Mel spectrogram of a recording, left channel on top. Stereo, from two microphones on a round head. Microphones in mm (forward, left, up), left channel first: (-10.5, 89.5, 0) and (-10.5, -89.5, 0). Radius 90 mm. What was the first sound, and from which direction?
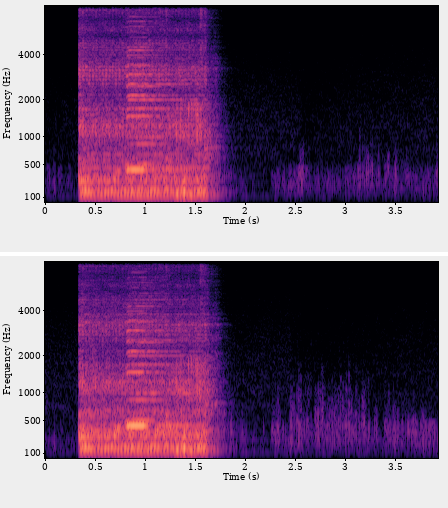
A car horn, 20° left (ahead or behind).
